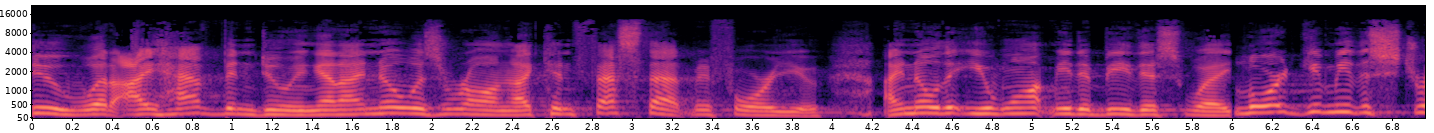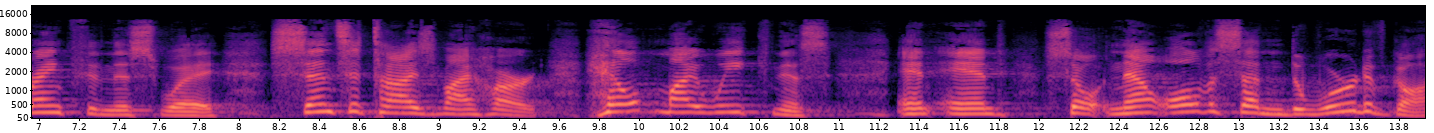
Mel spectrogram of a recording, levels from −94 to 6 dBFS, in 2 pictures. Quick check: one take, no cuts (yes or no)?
no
